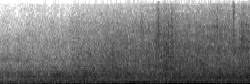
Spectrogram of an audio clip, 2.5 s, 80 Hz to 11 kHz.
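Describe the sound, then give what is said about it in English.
The number 60 Acura hybrid race car eases gently out of the pit lane with a steady, low mechanical drone and a whirring hum that swells slightly as it rolls away. No one speaks. “And there it rolls. Quite a gentle exit, so they certainly aren't doing the full whoosh we used to see from the Toyotas a couple of years ago, but better safe than sorry.”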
